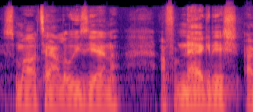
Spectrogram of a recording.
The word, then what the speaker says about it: Natchitoches: town Louisiana I'm from nages i r heart you know what I'm saying everybody know that Nick braen is from nages it's spelled crazy you can't read it it's hard it's hard n a t c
